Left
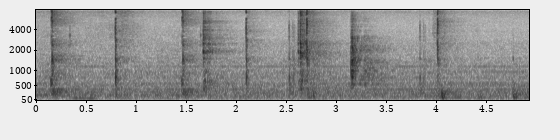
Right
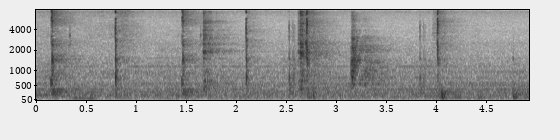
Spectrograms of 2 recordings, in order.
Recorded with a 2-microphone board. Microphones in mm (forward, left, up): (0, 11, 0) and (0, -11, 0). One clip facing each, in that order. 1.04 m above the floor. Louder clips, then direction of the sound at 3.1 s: Left 4 dB; 70° left (ahead or behind).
